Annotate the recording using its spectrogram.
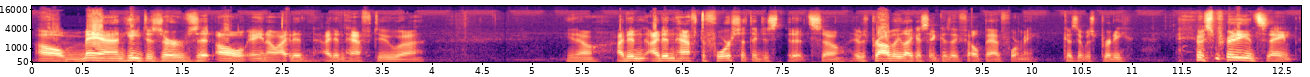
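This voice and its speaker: Smooth-voiced young man telling stories. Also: medium pitch, brisk. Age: young adult. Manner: animated storyteller, laughs often. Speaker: magician guest. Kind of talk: casual storytelling interview.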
